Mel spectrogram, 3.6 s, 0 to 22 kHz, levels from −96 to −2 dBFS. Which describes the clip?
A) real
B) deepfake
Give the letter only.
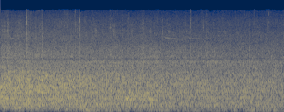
A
